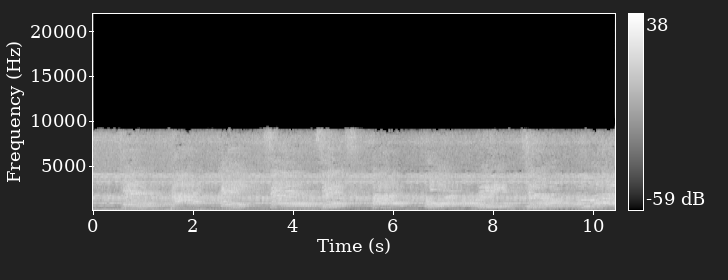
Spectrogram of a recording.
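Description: A music track of voices singing together like a choir, entering under a second in with short phrases about one a second.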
